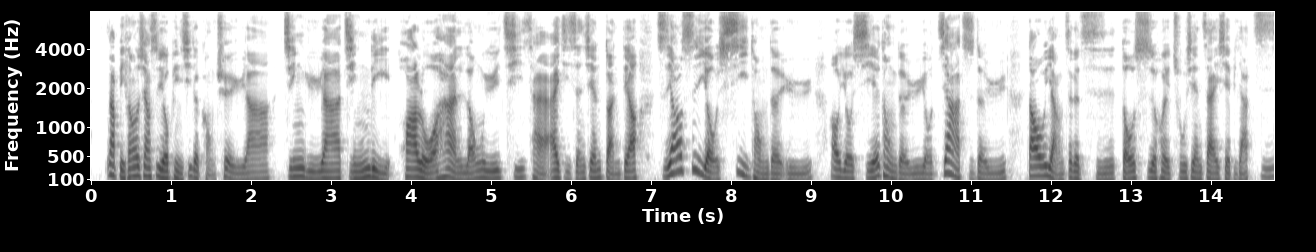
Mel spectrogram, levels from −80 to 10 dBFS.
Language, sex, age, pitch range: Chinese, male, 30-49, 110-150 Hz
